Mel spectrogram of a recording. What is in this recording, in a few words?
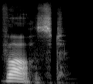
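"vast", British English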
